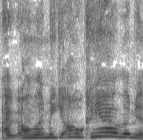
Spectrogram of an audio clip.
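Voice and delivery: flustered, gushing, high and breathless.

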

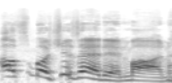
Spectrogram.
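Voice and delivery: put-on Jamaican accent, loud and slow. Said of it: "like the fucking Jamaican fucking drug dealer".

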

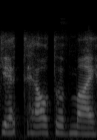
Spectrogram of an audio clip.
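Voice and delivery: hushed whispered delivery. A player adds flair to a spell by voicing its effect: whispering. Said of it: "the whisper is".

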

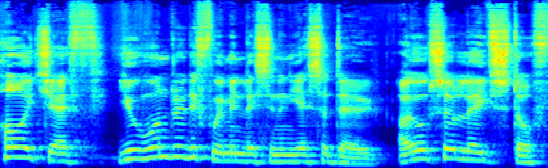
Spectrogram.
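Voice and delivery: put-on Birmingham, Brummie accent. Speaker reading out a woman's message addressed to him, Brummie accent. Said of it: "So obviously it's going to be a Brummie accent".

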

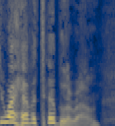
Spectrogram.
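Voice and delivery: put-on British accent, lightly done, casual. You retell what Serena came and asked you, imitating Serena's British accent. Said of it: "in her British accent".

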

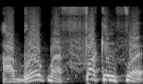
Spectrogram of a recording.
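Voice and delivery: high-pitched, barked-out words. Clark, questioned by the media after the game about his foot, answers the narrator, barked. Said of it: "he barked".

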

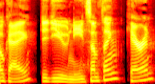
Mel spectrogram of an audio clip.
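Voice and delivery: ordinary delivery, nothing marked

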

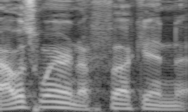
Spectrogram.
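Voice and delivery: normal talking voice

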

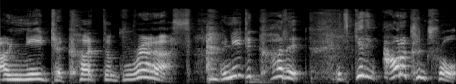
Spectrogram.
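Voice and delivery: put-on upset, worked-up, high-pitched fretting, rising. Telling how rain stopped him mowing the lawn, imitating him all upset. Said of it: "he's all upset and he's".

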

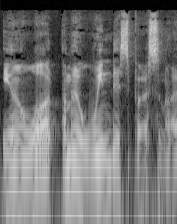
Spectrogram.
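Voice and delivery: ordinary talk

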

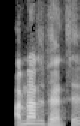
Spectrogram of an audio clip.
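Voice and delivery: very high, jokey, playfully defensive tone. Denying being defensive to the other speaker: mock defensive tone. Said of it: "You have a defensive tone right now".

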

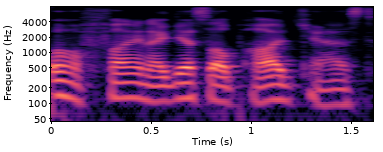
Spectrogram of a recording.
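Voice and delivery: normal talking voice

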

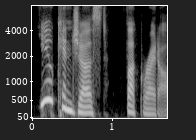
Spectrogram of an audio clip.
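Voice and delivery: ordinary talk

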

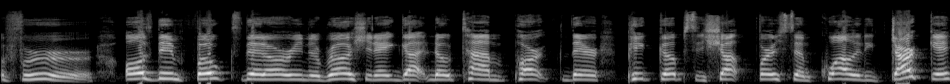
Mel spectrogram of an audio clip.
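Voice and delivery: loud, goofy, ridiculous voice, "fur" drawn out. Improvising what the jerky store owner was thinking, in a ridiculous put-on voice. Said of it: "A ridiculous voice said".

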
